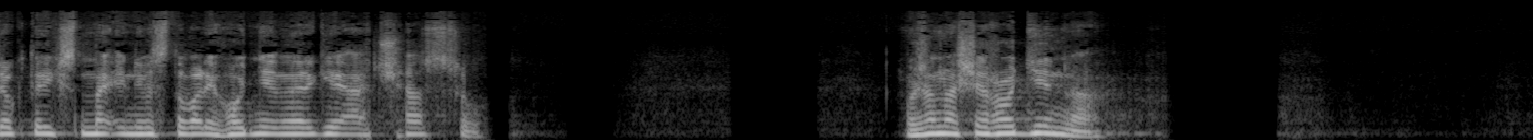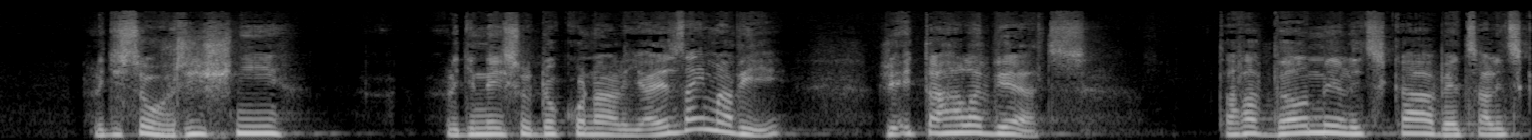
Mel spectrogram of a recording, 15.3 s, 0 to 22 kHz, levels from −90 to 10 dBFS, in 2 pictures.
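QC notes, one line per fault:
1.75–2.58 s and 5.21–5.84 s, repeated stalls (stutter): packets arrived late or slower than playback, so the jitter buffer kept running dry, 20 times in the first stretch and 16 in the second. Each gap was bridged by continuing the previous sound, 320 ms and 172 ms in total, about 39% and 28% of each span. Nothing is lost, but the sound drags and catches. The longest gap is 117 ms in the first run, and only 16 ms in the second.
2.84–3.09 s, 3.65–4.12 s and 5.84–6.42 s, call audio freeze: delayed packets likely emptied the jitter buffer, and the receiver extended the last sound into a brief fading buzz before going quiet. The three holds last 239 ms, 443 ms and 562 ms, with roughly 220 ms, 420 ms and 520 ms of near-silence. Playback resumes where it stopped, so nothing is missing, but each freeze inserts a pause that pushes the rest later.
7.84–15.16 s, jitter buffer speed-up: with too much audio queued after the earlier hold-ups, the receiver trimmed short pitch-period slices over and over to shrink the delay. 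Roughly half a second is removed, and playback runs at about 107% of normal speed with pitch unchanged. The sound is slightly hurried from here to near the end.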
